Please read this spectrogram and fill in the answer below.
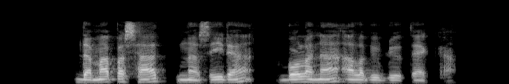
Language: Catalan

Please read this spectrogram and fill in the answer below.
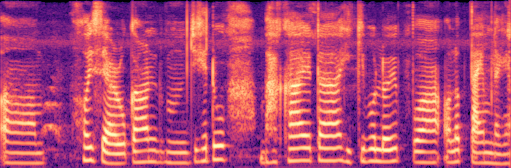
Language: Assamese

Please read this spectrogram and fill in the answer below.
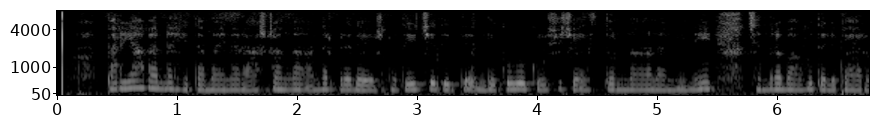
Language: Telugu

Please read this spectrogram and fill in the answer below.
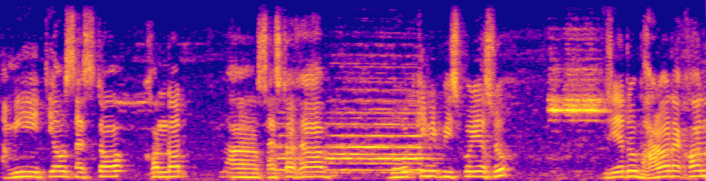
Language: Assamese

